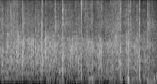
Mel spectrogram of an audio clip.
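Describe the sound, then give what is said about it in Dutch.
Steady applause from an audience, a dense, continuous patter of many hands clapping at a fairly loud, even level throughout, with no voices standing out. “Ah, Applaus voor jezelf.”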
